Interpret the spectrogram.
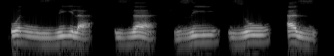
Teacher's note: Nah, adanya sifat istifal dan infitah. Istifal lidah turun, maka suara jadi tipis, tidak dibaca zo tapi za.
